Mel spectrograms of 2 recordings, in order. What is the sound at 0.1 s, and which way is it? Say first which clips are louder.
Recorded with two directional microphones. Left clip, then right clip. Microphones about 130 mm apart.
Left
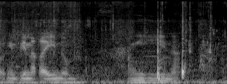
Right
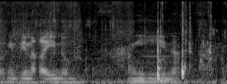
Speech: even; 40° left (ahead or behind).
